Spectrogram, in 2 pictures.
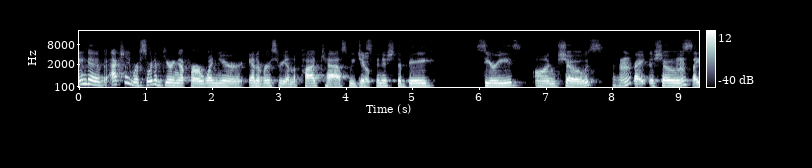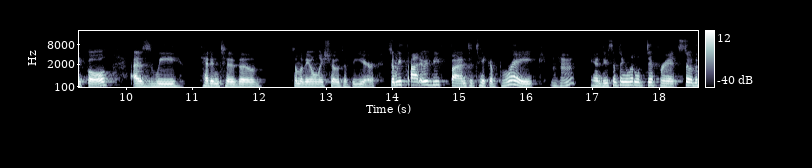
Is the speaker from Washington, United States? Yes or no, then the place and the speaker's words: yes; Spokane, Washington, United States; I grew up in Spokane, Washington. It's kind of rural Washington state, think more Idaho really than Seattle.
